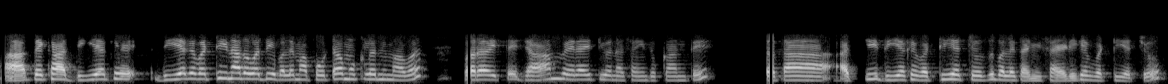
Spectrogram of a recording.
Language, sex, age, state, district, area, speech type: Sindhi, female, 45-60, Gujarat, Kutch, urban, conversation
